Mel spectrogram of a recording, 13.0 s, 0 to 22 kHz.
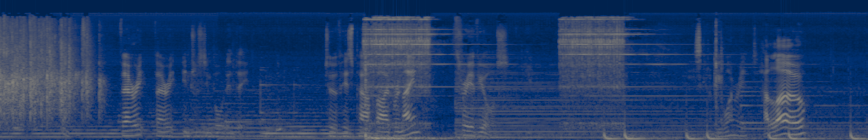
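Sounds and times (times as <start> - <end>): background music: 0.0 - 13.0
telephone ringing: 5.4 - 10.8.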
